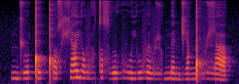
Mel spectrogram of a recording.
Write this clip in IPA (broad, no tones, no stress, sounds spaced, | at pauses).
n d͡ʒ o ǃ e ǃʰ o sˤ ʃ a j ʌ v a̤ tˤ ʌ sˤ ṳ w ṳ v u j u v ɛ v ɮ ṳ ŋ ɛ n d͡ʒ a ŋ͡ǃ ṳ v ɮ a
